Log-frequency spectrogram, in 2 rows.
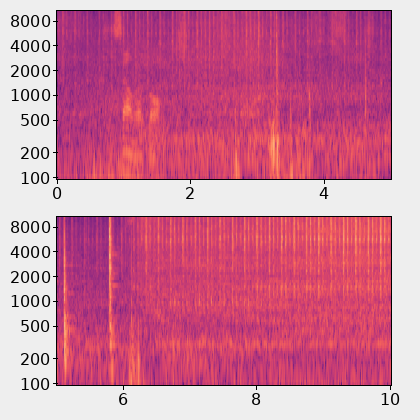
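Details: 2020 Ford F150 3.5 EcoBoost at startup: after a few clicks and bumps the engine starts and runs with a steady, rapid knocking over the idle.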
